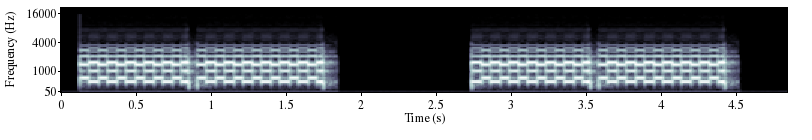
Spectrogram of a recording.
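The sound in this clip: Telephone ringing on a call to someone's home: two long rings separated by a silent pause. Each ring is a pair of back-to-back bright, buzzing trill bursts.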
